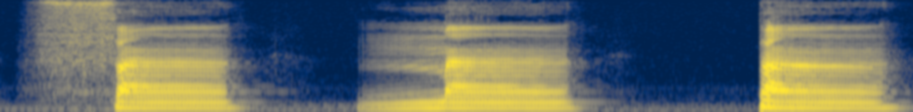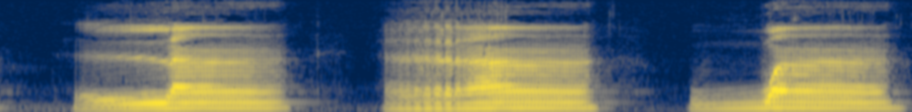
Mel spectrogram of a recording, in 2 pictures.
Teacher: It's like a nose vowel because when you pronounce it correctly, you can actually feel like the small bones in your nose vibrating. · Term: voyelle nasal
